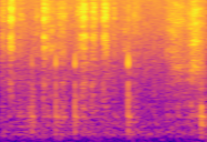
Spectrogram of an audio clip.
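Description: Faint scratching of a wooden pencil on paper as a word is written, a few soft strokes.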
